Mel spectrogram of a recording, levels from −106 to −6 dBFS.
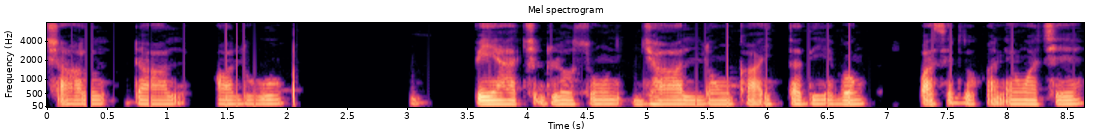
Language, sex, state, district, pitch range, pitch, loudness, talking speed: Bengali, male, West Bengal, Malda, 130-140 Hz, 135 Hz, -22 LUFS, 85 wpm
